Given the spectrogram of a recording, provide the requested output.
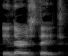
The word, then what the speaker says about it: interstate: Então, você pode ouvir interstate, mas é muito mais comum ouvir inner state.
